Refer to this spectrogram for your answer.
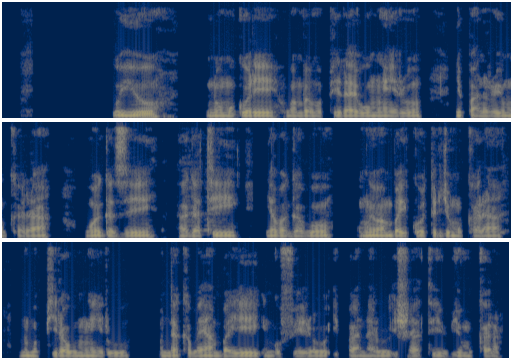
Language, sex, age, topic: Kinyarwanda, male, 25-35, government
